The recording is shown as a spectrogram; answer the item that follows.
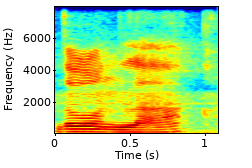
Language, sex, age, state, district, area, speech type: Marathi, female, 30-45, Maharashtra, Amravati, urban, spontaneous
